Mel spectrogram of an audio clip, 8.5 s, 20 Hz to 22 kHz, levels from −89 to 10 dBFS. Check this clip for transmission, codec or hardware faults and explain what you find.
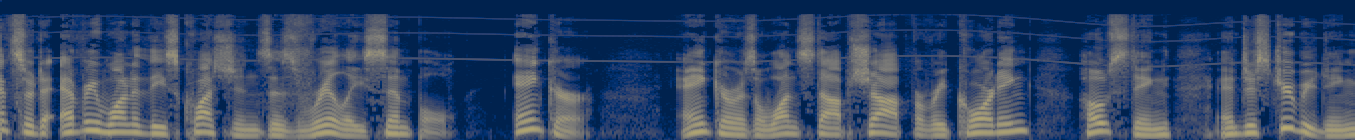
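A hardware fault is present in this speech. Switching supply whistle runs throughout: a supply in audible burst mode leaves a faint whistle wandering between 3.7 and 5.0 kHz, roughly 35 dB down, seen as a thin drifting line on the spectrogram.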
